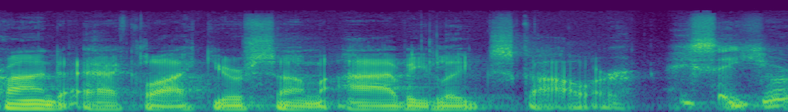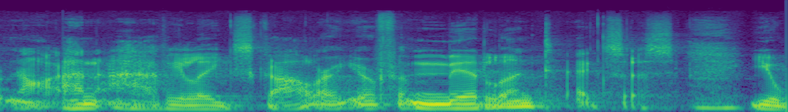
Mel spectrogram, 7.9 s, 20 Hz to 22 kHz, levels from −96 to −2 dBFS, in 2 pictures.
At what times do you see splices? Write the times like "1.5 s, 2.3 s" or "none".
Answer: 4.2 s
